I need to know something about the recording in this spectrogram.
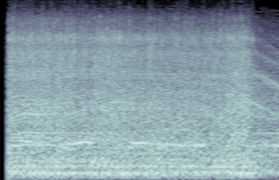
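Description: Modified pulling tractor's engines running loudly at the start line before the pull, a steady engine note under a strong hiss that drops away near the end.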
